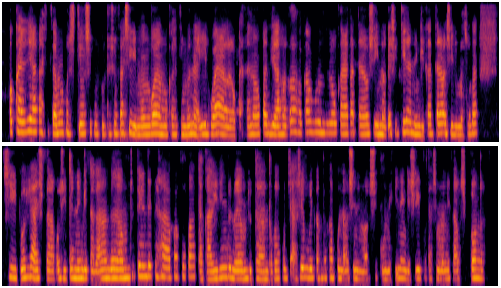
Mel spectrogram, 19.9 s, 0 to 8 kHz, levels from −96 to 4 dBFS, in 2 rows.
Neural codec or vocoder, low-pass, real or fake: codec, 44.1 kHz, 3.4 kbps, Pupu-Codec; 7.2 kHz; fake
